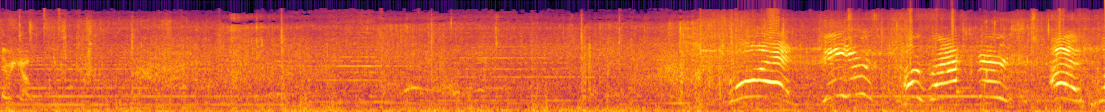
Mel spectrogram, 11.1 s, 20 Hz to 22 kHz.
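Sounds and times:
background music with held notes: 0:00.0 - 0:11.0
river water rushing: 0:00.0 - 0:11.0
wind on microphone: 0:00.0 - 0:11.0.

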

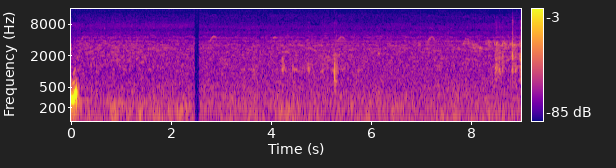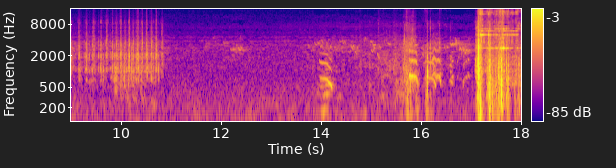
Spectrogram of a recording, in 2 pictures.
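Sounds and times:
bird rattling trill: 0:08.8 - 0:10.9.

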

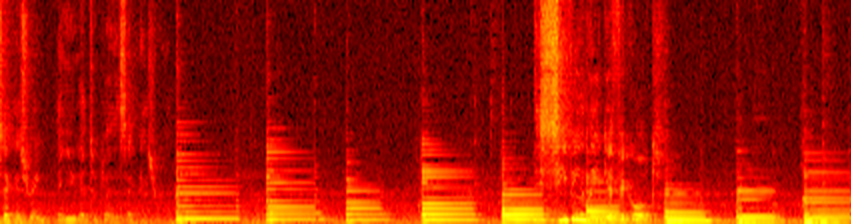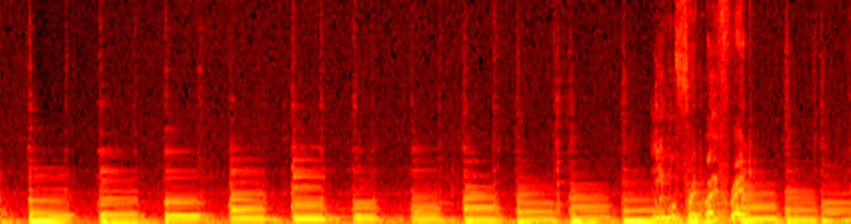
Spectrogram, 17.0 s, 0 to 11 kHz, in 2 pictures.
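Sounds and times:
classical guitar single notes plucked: 0:01.7 - 0:17.0.

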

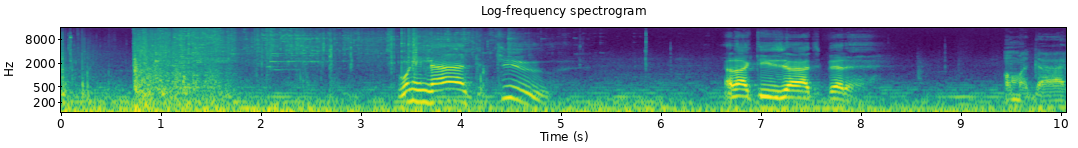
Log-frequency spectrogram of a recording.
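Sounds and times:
glass shattering: 0:00.7 - 0:04.8
glass shards clattering: 0:00.8 - 0:04.7.

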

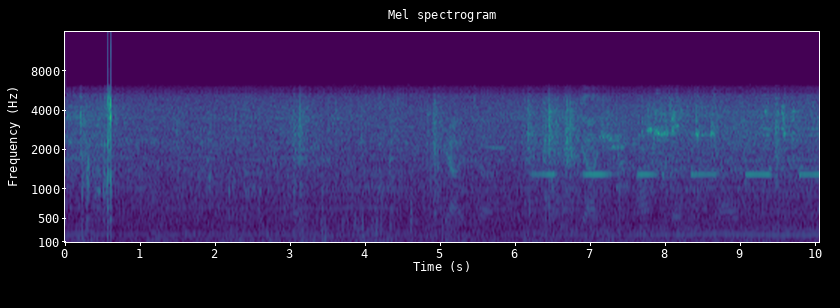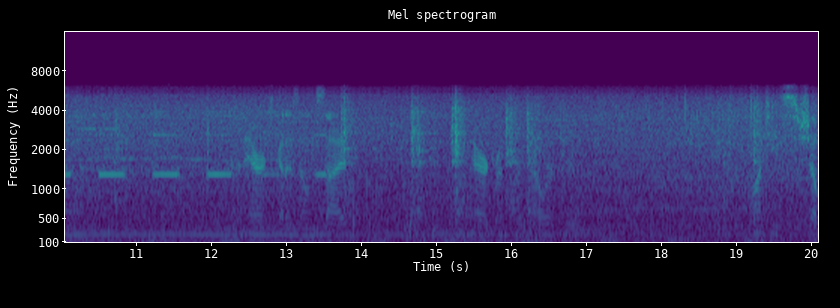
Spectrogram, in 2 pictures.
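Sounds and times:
heavy machinery engine drone: 0:00.0 - 0:20.0
backup alarm beeping: 0:06.1 - 0:14.0.

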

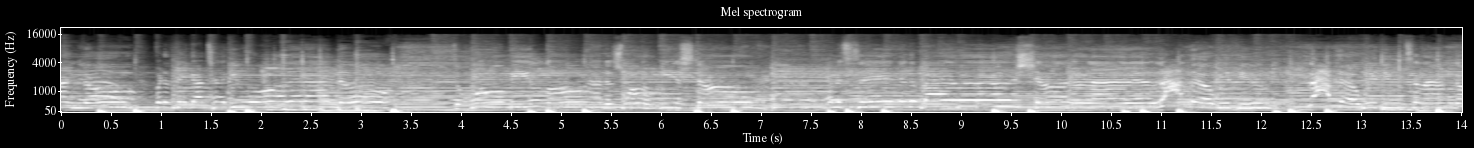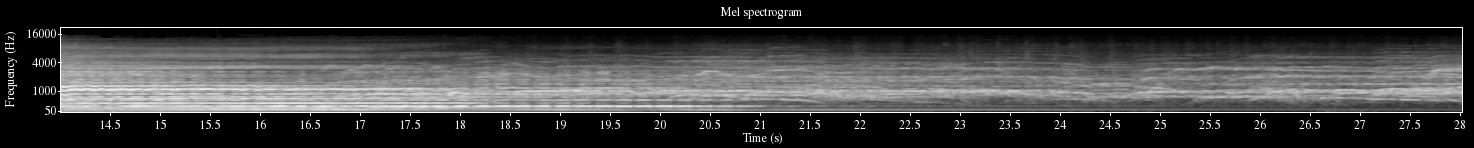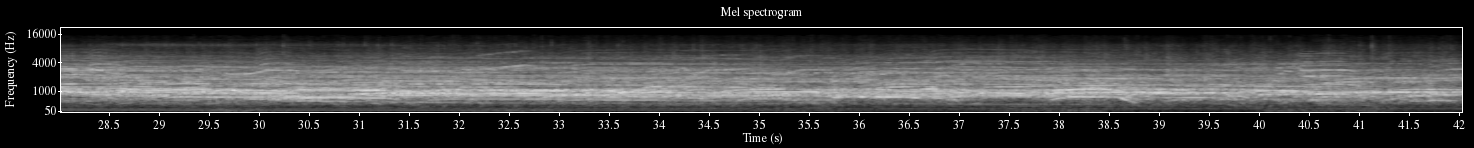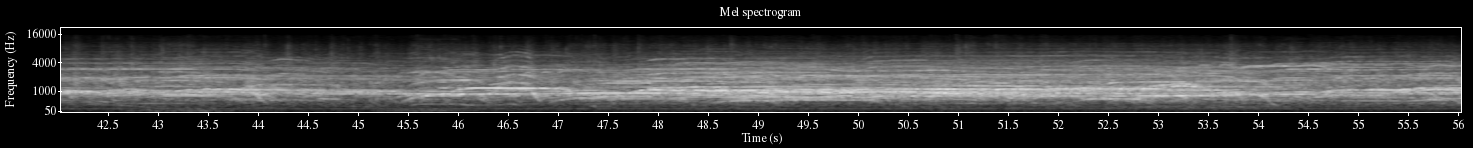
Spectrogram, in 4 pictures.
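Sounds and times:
crowd cheering and clapping: 0:00.0 - 0:56.0.

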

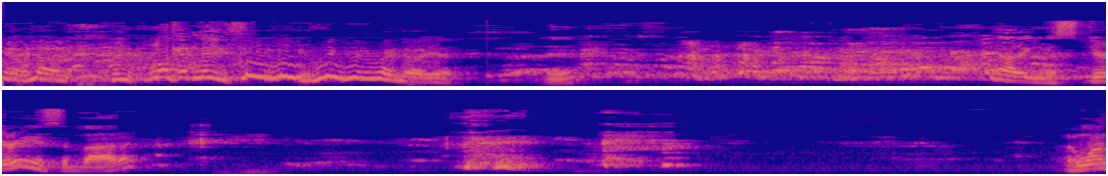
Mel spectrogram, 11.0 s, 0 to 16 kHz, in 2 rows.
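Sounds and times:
man clearing his throat: 0:07.8 - 0:09.1.

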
